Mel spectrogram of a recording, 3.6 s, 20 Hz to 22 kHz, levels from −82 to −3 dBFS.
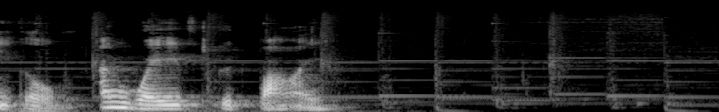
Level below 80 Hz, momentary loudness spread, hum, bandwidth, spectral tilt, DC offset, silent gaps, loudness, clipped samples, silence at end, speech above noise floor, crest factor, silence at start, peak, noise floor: -46 dBFS; 12 LU; none; 12.5 kHz; -7.5 dB/octave; under 0.1%; none; -21 LUFS; under 0.1%; 0.85 s; 31 dB; 20 dB; 0 s; -4 dBFS; -51 dBFS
